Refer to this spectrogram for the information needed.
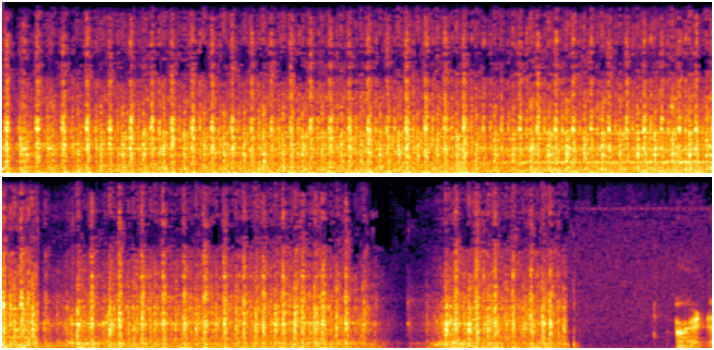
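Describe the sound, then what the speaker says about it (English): A sewing machine runs steadily, its motor and needle whirring in a fast continuous rattle while stitching a ripped dog bed, close and loud, pausing briefly near the end before a softer tail. "now I'm just going to zip along on my sewing machine"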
